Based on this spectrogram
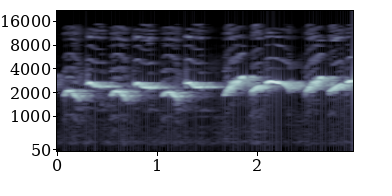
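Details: ['Hwamei singing loudly and continuously: a string of rich, wavering whistles, each note slurring down then up, growing slightly higher and stronger in the second half.']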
